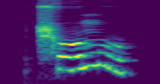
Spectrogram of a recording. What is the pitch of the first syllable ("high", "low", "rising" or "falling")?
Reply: rising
